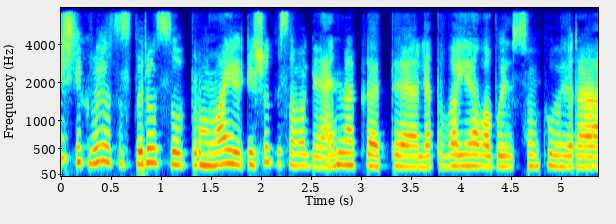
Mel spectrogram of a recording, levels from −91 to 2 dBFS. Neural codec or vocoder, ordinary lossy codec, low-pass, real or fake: codec, 16 kHz in and 24 kHz out, 0.6 kbps, FireRedTTS-2 codec; MP3, 48 kbps; 7.2 kHz; fake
